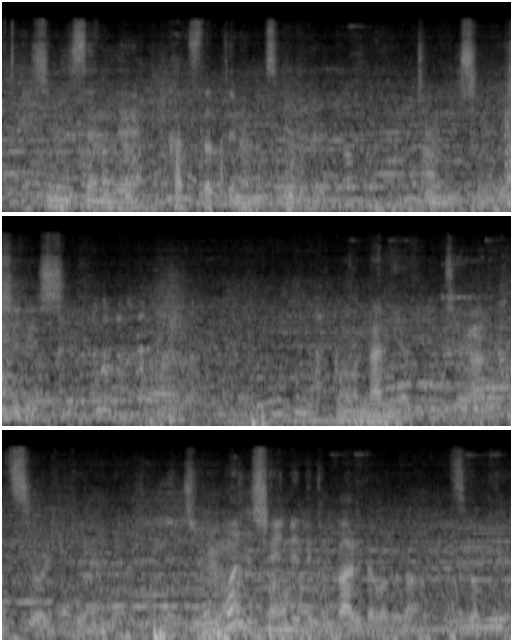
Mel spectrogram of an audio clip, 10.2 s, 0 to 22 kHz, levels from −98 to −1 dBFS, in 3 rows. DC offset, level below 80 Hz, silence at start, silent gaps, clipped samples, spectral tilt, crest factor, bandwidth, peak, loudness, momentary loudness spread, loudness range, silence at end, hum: under 0.1%; -50 dBFS; 0 s; none; under 0.1%; -4.5 dB/octave; 20 dB; 15.5 kHz; -20 dBFS; -40 LUFS; 7 LU; 4 LU; 0 s; none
